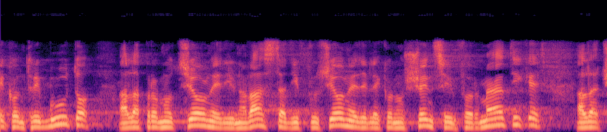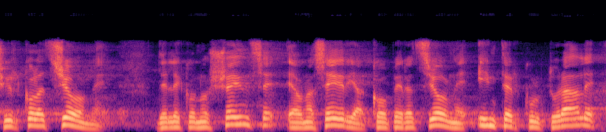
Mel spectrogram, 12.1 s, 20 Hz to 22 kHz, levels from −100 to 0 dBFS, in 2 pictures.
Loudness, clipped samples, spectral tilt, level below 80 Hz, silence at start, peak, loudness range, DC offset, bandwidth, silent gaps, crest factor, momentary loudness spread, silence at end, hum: -18 LUFS; under 0.1%; -6 dB/octave; -60 dBFS; 0 s; 0 dBFS; 2 LU; under 0.1%; 7.6 kHz; none; 16 dB; 6 LU; 0 s; none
